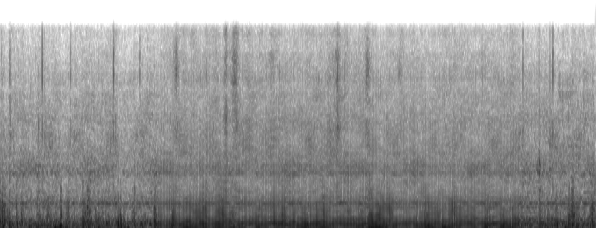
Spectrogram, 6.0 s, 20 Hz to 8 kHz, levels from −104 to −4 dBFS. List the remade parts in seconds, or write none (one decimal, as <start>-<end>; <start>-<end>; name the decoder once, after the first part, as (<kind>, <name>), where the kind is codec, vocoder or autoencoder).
1.6-5.2 (vocoder, WaveNeXt)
